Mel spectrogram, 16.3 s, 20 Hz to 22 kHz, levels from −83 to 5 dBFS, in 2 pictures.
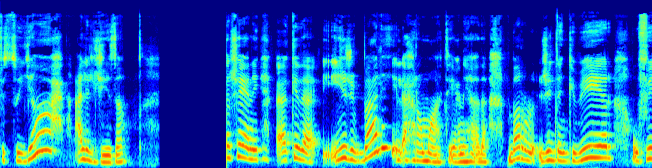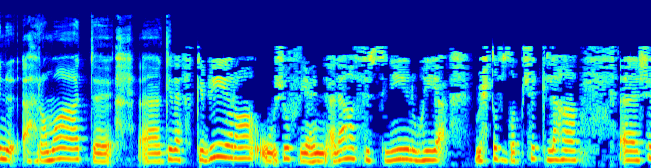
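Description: At 2.33 s there's a clipped start after a pause. The output seems to have dozed off during the 0.42 s gap and takes about half a second to come back, so the sound bursts in abruptly with its opening chopped off, right up to 2.83 s.

From 10.28 s to the end, the adaptive stream drops to a lower bitrate. The change is sudden, with no gap: the top end vanishes above 7 kHz and the sound turns duller and more smeared, which fits a switch from roughly 96 down to 16 kbit/s AAC.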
